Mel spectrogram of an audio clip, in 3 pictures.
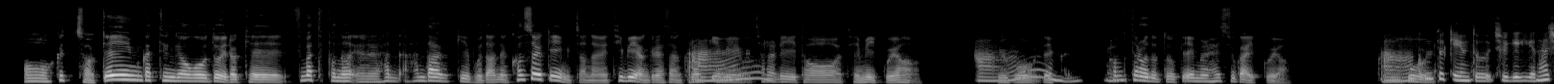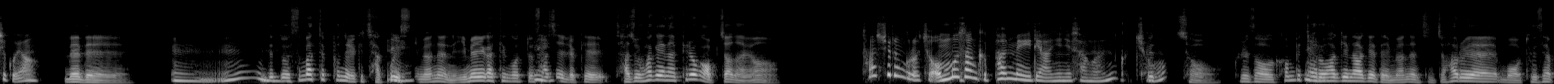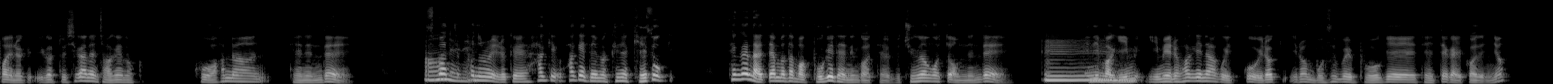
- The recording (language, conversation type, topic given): Korean, podcast, 디지털 기기로 인한 산만함을 어떻게 줄이시나요?
- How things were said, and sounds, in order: other background noise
